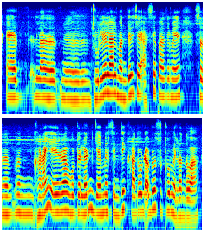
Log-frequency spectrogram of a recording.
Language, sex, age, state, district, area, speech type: Sindhi, female, 60+, Delhi, South Delhi, urban, spontaneous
